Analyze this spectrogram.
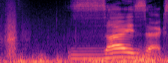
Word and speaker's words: Zzyzx: And he came up with the word Zzyzx. I guess that's how you're supposed to pronounce it, not Zzyzx, Zzyzx.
